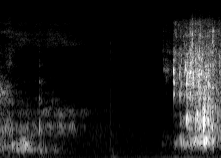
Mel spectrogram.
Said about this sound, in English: add some more water. This is called rinsing your butter.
